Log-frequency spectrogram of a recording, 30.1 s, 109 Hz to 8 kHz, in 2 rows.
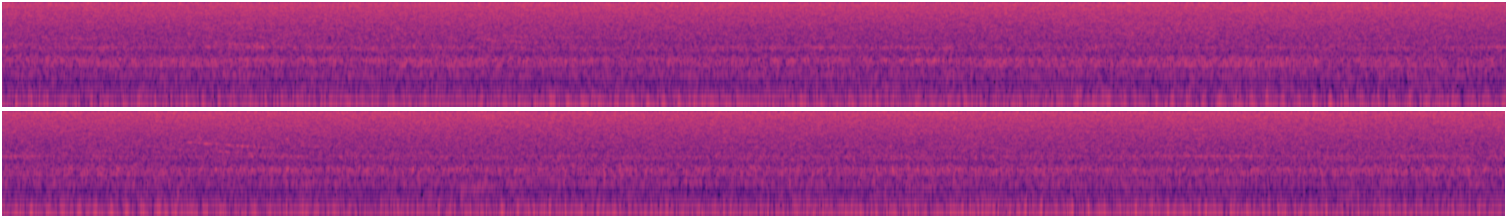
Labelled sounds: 16.9	17.2	killer whale, Bigg's (transient), 2.0 to 2.2 kHz

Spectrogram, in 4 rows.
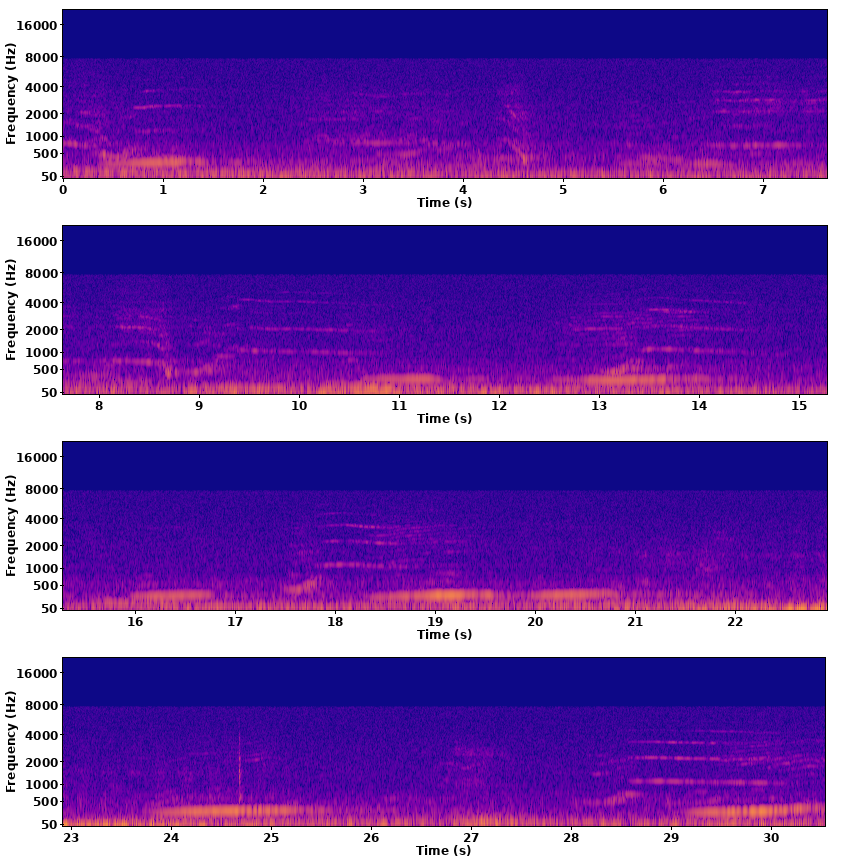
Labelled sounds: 0.1	1.4	humpback whale, 1.1 to 3.8 kHz
2.5	3.6	humpback whale, 0.80 to 3.5 kHz
6.4	7.0	humpback whale, 1.3 to 3.7 kHz
8.1	11.0	humpback whale, 0.80 to 5.2 kHz
12.7	14.7	humpback whale, 0.96 to 5.1 kHz
17.6	19.3	humpback whale, 0.80 to 4.6 kHz
24.7	25.1	humpback whale, 2.0 to 2.3 kHz
26.8	27.1	humpback whale, 2.4 to 2.7 kHz
28.3	30.5	humpback whale, 0.99 to 4.4 kHz

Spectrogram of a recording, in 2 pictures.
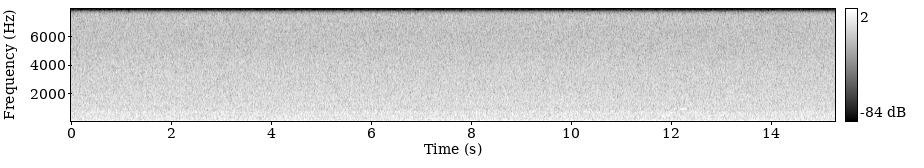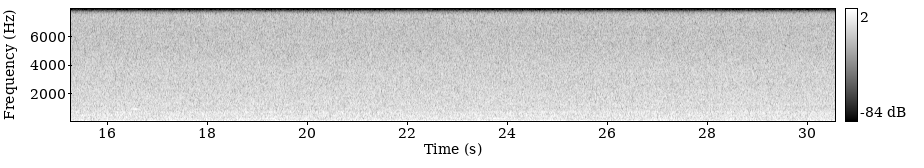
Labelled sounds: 12.1	12.3	humpback whale, 0.86 to 1.0 kHz

